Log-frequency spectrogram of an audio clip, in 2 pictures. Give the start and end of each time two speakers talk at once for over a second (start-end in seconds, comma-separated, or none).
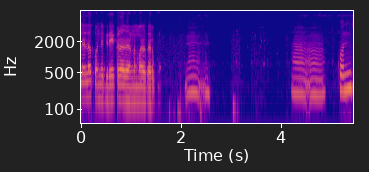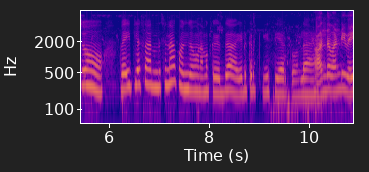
none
